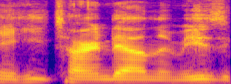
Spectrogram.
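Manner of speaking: ordinary talk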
